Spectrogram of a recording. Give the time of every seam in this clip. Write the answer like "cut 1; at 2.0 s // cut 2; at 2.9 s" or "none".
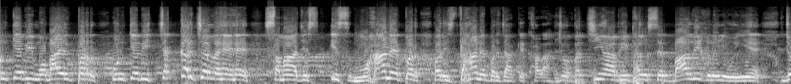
cut 1; at 5.4 s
